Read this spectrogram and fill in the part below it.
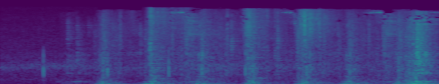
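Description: Heavy metal footsteps thud steadily on the ground.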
